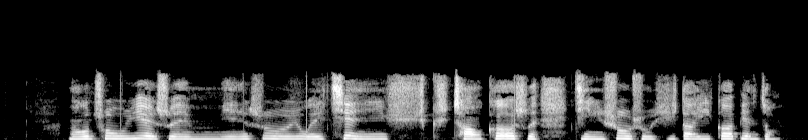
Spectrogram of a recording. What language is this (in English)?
Chinese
